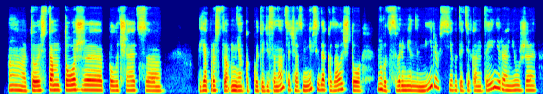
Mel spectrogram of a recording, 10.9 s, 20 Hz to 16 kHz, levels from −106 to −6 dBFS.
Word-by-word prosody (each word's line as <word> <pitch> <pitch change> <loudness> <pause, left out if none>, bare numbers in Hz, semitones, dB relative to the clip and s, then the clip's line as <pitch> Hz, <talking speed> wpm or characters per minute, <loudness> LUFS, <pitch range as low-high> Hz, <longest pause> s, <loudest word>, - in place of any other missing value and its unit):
А, 185 -3 -1
то 175 +1 +5
есть 180 +3 +1
там 195 -1 +4
тоже 195 -1 +4
получается, 175 -2 -1 0.7
я 175 +2 +2
просто 180 0 0
у 180 - 0
меня 170 -1 +3
какой-то 165 0 -4
диссонанс 170 - -1
сейчас. 170 -3 -4
Мне 175 +6 +1
всегда 200 -6 0
казалось, 180 +5 -1
что, 170 -6 +1 0.3
ну, 220 -1 +1
вот 170 -2 -2
в - - -6
современном 180 -2 0
мире 275 - +1
все 205 -6 -6
вот 180 -1 -8
эти 170 -1 -4
контейнеры, 200 - -1
они 180 0 -1
уже 185 -1 -3
180 Hz, 155 wpm, -22 LUFS, 170-195 Hz, 0.7 s, то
